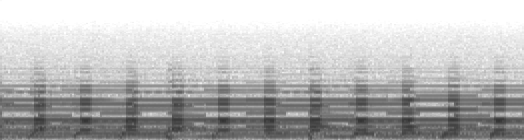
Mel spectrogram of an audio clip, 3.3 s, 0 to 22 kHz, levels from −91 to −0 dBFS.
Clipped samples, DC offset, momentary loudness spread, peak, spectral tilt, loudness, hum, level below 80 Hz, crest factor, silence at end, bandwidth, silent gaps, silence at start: under 0.1%; under 0.1%; 2 LU; -6 dBFS; -9 dB/octave; -24 LUFS; none; -52 dBFS; 18 dB; 0 s; 8.2 kHz; none; 0 s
